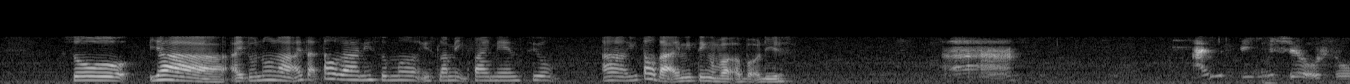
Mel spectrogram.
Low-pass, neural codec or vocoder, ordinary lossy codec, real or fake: 3.6 kHz; none; none; real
